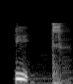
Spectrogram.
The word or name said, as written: aet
